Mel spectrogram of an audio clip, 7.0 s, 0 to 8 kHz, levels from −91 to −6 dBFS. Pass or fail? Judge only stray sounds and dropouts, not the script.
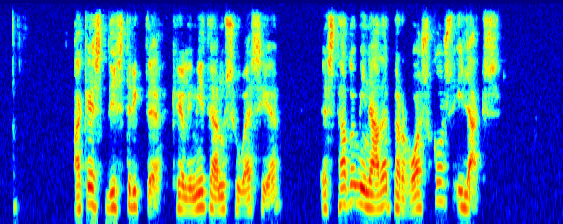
pass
